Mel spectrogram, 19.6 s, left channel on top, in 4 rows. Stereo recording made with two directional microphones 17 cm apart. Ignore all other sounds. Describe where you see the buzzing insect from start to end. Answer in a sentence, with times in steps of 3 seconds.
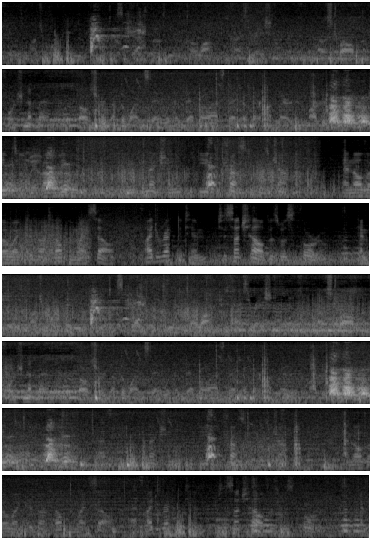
You can hear the buzzing insect on the right from 0 s, in the centre from 6 s and on the right from 9 s.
